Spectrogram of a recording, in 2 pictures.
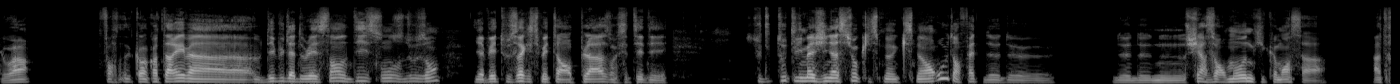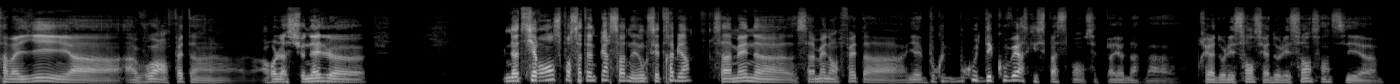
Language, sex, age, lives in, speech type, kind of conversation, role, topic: French, male, 45-49, Portugal, conversation, unstructured, none, Quels souvenirs d’enfance te font toujours sourire ?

